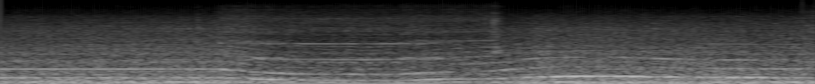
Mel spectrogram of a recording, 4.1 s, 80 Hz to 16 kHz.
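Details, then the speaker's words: JLG 80HX boom lift hydraulics, telescope-in at peak pressure with the function connected: wavering whistle-like squeal over steady engine rumble from a different relief valve; pressures read about 500 PSI low, owner suspects relief valves set too low. "did you hear how the squeal is very different it's a different relief valve"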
